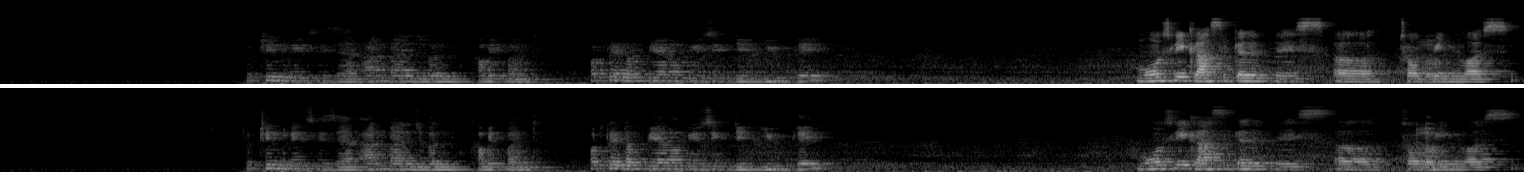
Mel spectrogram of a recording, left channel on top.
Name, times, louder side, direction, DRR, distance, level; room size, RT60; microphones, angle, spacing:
sound 1, 2.4-14.6, equal, 30° left, 0.6 m, -53 dB
voice 1, 2.4-5.4 5.9-8.3 14.2-14.5, right 3 dB, 45° right, 0.4 m, -39 dB
voice 2, 11.4-15.1, left 5 dB, 90° left, 0.3 m, -33 dB
4.1 x 2.5 x 2.3 m
head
